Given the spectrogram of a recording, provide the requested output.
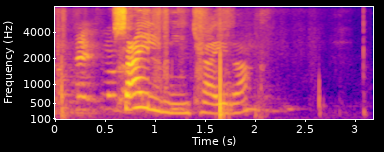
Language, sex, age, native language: Icelandic, male, 10, Icelandic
